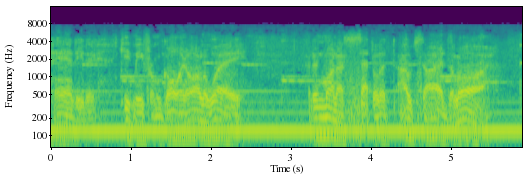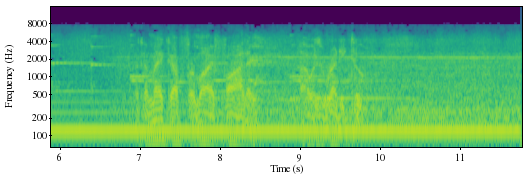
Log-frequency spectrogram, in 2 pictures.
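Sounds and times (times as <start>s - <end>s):
airplane engine droning in flight: 0.0s - 11.7s
speech: 0.1s - 5.6s, 7.0s - 10.0s.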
